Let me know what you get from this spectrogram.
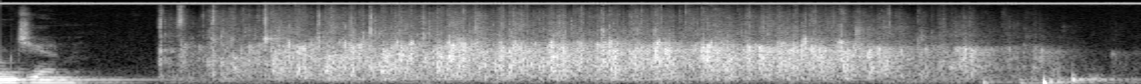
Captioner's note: applause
